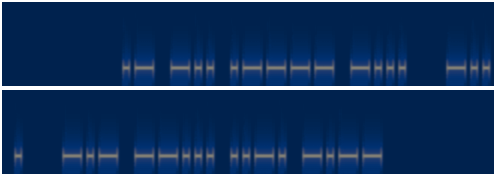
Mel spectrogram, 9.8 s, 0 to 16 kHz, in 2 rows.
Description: Morse code, heard as a keyed tone, about 20 wpm, 700 Hz. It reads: AD1B DE K7FY
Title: USA Callsign DE Callsign - 4 Characters - 20wpm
